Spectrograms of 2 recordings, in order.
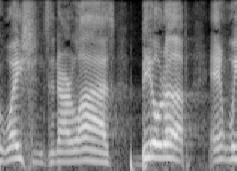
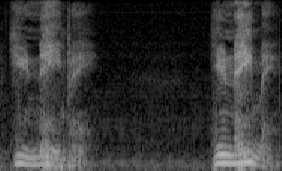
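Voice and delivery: hushed whisper of God's call; 4 semitones lower, 14 dB quieter than usual. Acted. Preacher whispering God's inner call to the congregation. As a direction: breathe it softly, like a voice inside.

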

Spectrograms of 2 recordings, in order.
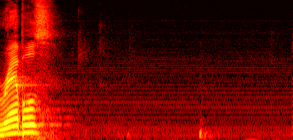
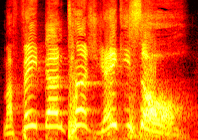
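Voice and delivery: much higher, louder cartoon cowboy squawk; hammed-up Southern cartoon outburst; Yosemite Sam; 14 semitones higher, 13 dB louder than usual. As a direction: yell it like a panicked cartoon cowboy. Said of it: "He says".

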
